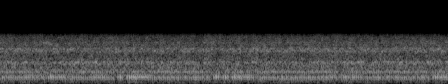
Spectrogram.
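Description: Inline-four idling unevenly, the beat wavering and stumbling instead of holding steady; a rough, hunting idle, cause not yet found.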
